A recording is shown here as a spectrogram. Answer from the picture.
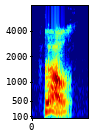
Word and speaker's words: closed: Así como el ejemplo anterior, close termina sin vibración en las cuerdas vocales, así que la pronunciación será con T. Closed.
